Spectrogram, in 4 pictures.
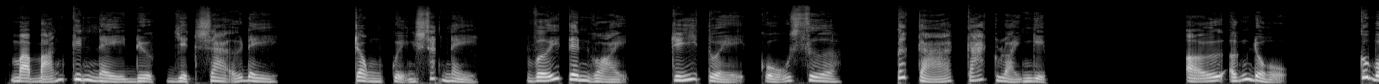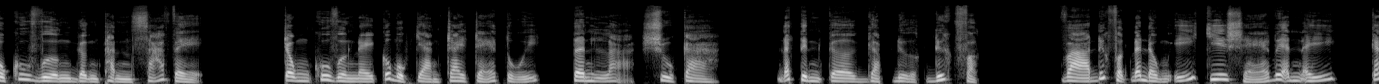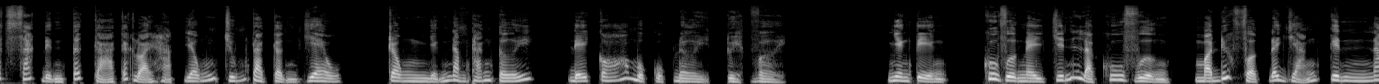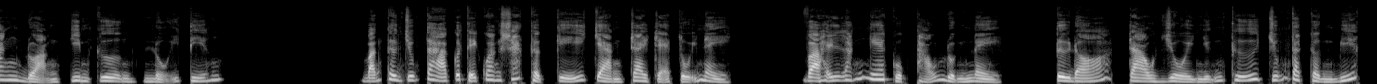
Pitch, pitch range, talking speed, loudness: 160 Hz, 135-195 Hz, 160 wpm, -19 LUFS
